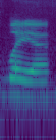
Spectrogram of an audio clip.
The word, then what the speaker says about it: Leia: A lot of people say it wrong, but it's Leia, and they also spell it wrong.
